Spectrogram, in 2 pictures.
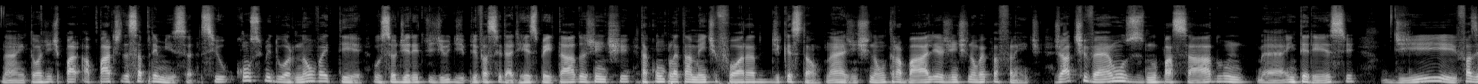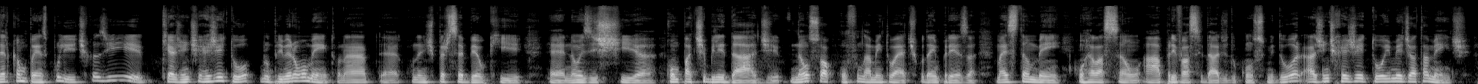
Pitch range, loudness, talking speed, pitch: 100-125 Hz, -19 LUFS, 180 wpm, 110 Hz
